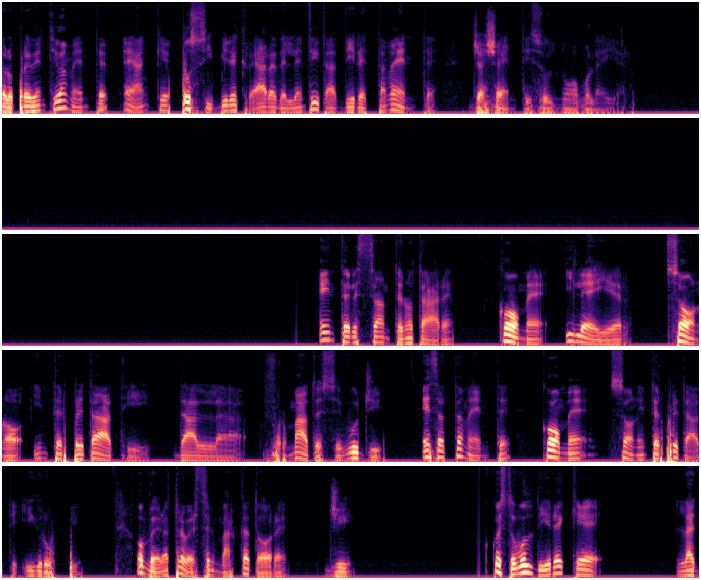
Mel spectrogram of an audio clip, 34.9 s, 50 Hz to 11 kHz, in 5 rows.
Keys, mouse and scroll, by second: 0.5-2.7 drag, 5.0 click, 7.4 space, 8.3 click, 9.0-9.9 drag, 10.7-12.4 drag, 13.3 click, 14.0 click, 15.1 click, 16.3 click, 20.1 click, 21.2 click, 21.7 click, 23.8 click, 26.2 click, 33.6 click.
